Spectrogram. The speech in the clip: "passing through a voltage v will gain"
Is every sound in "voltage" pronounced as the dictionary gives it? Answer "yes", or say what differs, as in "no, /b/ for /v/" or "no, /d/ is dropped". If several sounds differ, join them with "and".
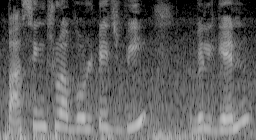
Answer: yes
